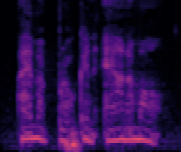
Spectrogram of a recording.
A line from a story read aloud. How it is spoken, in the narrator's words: she whispered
